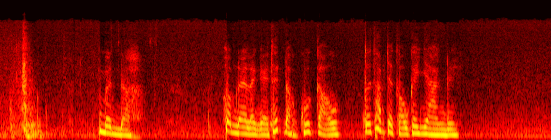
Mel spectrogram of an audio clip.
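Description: A middle-aged woman speaks with feeling, close by.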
